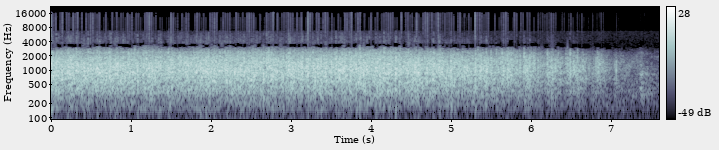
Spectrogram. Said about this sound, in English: And our very good friends, George Brent, Roddy McDowell, and Rita Johnson, answer your applause with a well-earned curtain call.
